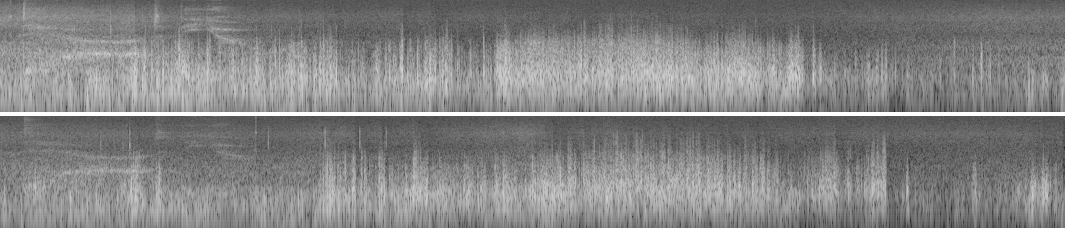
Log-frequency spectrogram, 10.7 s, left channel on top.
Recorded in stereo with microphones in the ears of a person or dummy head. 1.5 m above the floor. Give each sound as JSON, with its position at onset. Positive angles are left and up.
{"t": 0.2, "sound": "whispering", "side_deg": 60, "distance_m": 0.7}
